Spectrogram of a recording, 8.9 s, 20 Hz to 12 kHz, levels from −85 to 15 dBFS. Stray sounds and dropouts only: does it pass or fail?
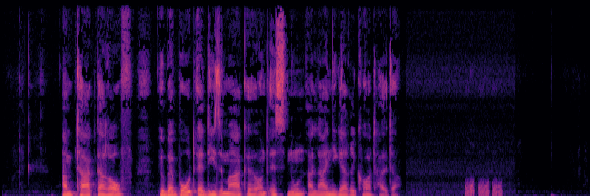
fail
